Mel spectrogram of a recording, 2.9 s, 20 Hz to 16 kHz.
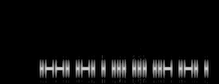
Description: Morse code, heard as a keyed tone, about 36 wpm, 700 Hz. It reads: PRESSURE
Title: Sentences from Top 1000 Words - Review Part 6 - New Word Drill - 35wpm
